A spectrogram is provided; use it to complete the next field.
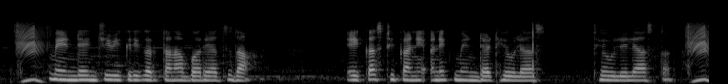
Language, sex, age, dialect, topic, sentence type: Marathi, female, 31-35, Standard Marathi, agriculture, statement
